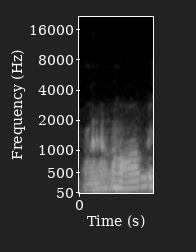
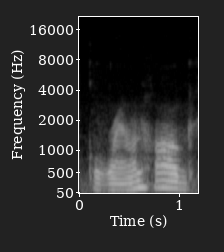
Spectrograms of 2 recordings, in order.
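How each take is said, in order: First: Said in the usual way. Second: GROUNDHOG said weird, drawn out slowly; oddly pronounced. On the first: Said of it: "Do you say it like that?". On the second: Real, not acted. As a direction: stretch out GROUNDHOG so it comes out odd. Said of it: "I said it weird".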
